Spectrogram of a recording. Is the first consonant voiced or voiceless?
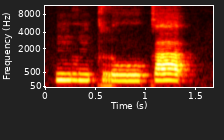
voiced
